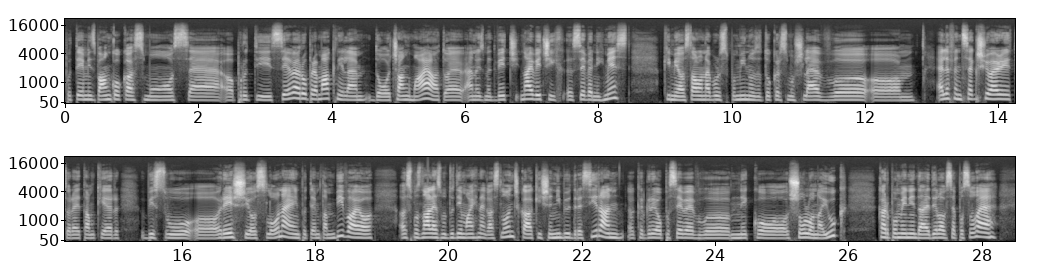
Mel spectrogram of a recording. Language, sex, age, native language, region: Slovenian, female, 30-49, Slovenian, Drava region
